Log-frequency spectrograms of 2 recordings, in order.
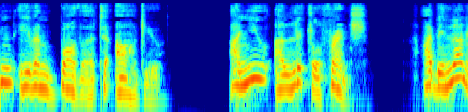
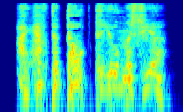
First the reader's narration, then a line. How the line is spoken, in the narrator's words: he rasped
